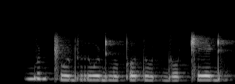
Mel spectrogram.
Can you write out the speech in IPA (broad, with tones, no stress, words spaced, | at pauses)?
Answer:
bu˦ɖǁuː˨ɖruː˨ɖ n̪u˨kʼo˦˨tuː˨t do˨ ǁe˦ɖ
